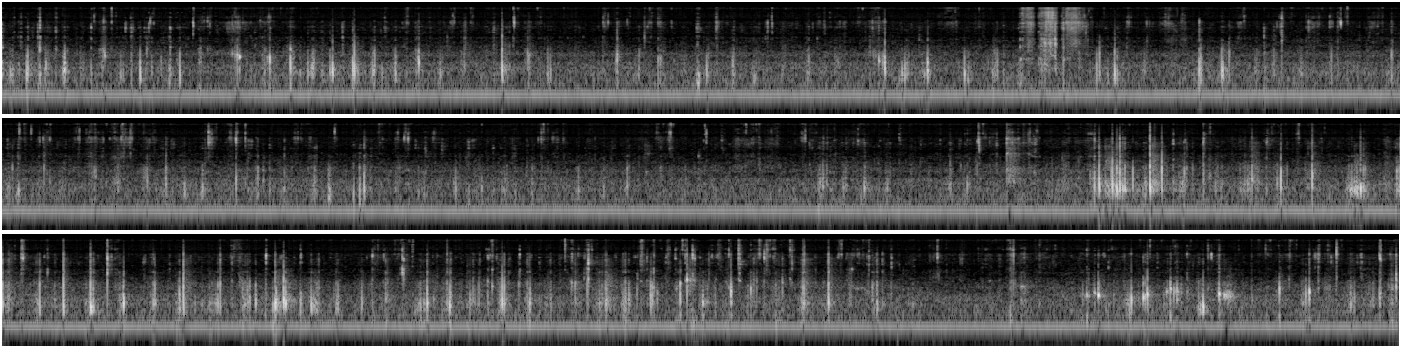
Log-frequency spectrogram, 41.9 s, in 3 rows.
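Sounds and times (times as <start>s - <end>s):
squishy chewing: 0.0s - 41.9s
steady low hum: 0.0s - 41.9s
spoon scraping metal plate: 10.2s - 10.9s.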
